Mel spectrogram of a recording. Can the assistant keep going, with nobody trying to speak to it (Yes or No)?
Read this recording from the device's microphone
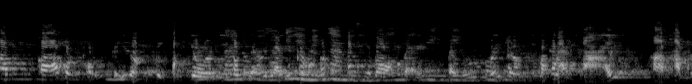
No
